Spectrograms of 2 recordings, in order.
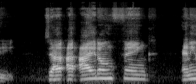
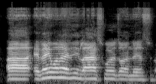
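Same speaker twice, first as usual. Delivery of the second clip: louder, calling across the room for last words; raised voice; 3 semitones higher, 9 dB louder than usual. Real, not acted. Host calls to the panel for last words, loud. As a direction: project it so the whole panel hears.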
